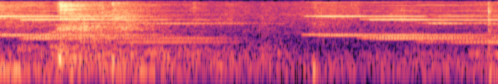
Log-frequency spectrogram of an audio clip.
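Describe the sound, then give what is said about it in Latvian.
A parliamentary voting bell rings in a steady, sustained electric tone for several seconds before a vote on a bill in its first reading, heard over a low murmur of room noise with a couple of faint knocks. “Lūdzu, zvanu.”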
